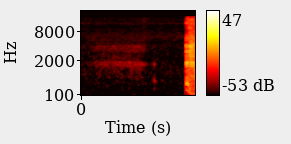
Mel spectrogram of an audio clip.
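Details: Adult recovering after over three weeks of a Covid-like viral illness with repeatedly negative tests and a low voice: after near silence, a single abrupt, harsh cough, cut off at the end.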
